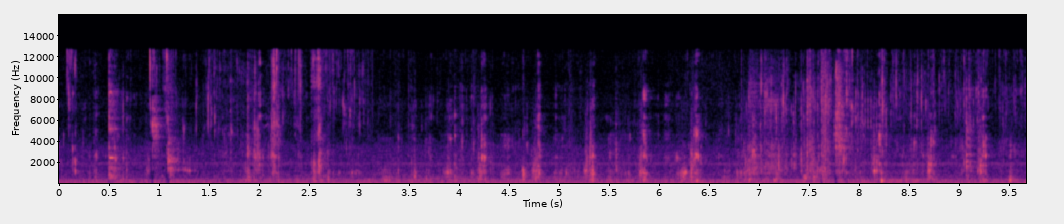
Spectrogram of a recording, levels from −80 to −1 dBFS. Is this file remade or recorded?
recorded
